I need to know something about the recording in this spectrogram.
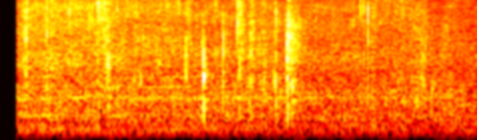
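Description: Steady splashing of water from the Pegasus Fountain, with scattered small clicks and drips over it.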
